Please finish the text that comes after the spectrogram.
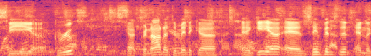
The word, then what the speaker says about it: Anguilla: I believe locally it's pronounced Anguilla, but it's about 5 different pronunciations that you could really realistically go with, and it wouldn't really be wrong.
